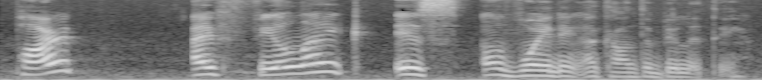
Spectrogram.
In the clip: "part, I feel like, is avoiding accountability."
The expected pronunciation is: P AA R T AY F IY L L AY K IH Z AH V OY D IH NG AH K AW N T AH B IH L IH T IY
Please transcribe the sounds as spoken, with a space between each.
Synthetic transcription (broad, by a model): P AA R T AY F IY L L AY K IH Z AH V OY D IH NG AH K AW N T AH B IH L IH T IY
